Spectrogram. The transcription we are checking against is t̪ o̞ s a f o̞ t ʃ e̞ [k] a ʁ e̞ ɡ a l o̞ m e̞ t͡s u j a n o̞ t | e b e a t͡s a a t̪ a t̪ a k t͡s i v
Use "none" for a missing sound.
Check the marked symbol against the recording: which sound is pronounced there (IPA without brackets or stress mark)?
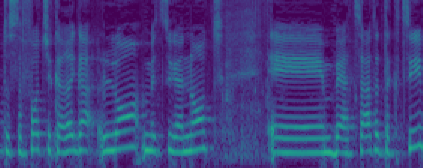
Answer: k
